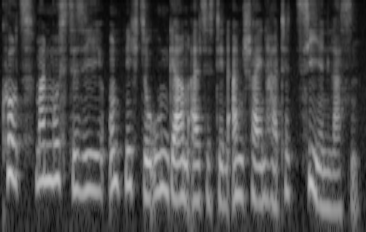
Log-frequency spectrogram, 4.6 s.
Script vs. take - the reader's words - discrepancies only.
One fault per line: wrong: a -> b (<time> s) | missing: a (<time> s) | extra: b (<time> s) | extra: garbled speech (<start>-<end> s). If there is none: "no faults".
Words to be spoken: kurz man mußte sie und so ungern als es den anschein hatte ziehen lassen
extra: nicht (1.6 s)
